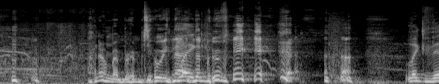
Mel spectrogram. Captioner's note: laughing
